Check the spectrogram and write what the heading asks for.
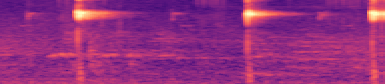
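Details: Lovebird call meant to lure lovebirds: clean piercing high tweets repeated about once a second, each quickly fading, with silence between.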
